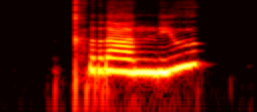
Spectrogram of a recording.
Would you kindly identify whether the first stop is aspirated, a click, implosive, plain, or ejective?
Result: aspirated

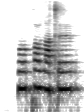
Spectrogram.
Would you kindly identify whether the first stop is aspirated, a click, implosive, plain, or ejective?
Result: plain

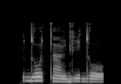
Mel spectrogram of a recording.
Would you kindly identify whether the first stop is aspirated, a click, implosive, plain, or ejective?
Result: plain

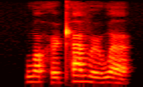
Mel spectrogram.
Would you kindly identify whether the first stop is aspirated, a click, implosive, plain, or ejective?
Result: aspirated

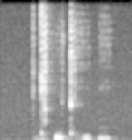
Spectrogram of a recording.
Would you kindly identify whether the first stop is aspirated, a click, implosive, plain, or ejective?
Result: plain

